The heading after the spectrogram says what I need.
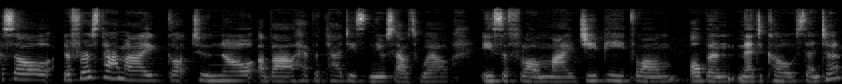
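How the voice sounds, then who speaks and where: A woman at medium pitch with a Chinese accent and a bright, sharp tone, at a fairly slow pace with hardly any pauses and ordinary pitch variation, in a very clean recording with a silent background. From China. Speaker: patient advocate speaker. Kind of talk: interview.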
